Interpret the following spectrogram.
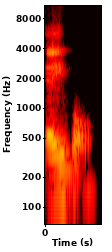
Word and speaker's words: able: it, in that case, the E is not silent, because that letter combination LE is pronounced L.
